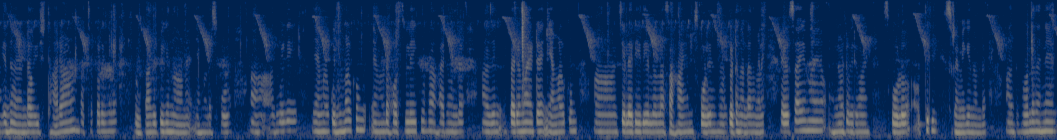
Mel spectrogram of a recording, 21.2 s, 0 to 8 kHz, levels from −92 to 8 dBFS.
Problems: low volume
